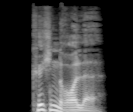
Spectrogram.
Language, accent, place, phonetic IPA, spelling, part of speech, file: German, Germany, Berlin, [ˈkʏçn̩ˌʁɔlə], Küchenrolle, noun, De-Küchenrolle.ogg
- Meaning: 1. a kitchen roll; a roll of kitchen paper 2. such paper; an indefinite amount of it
